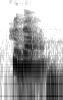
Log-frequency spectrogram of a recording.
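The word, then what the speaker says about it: prudemment: Prudamment. Premant. Bravo. Et là, exactement, on entend amant mais on écrit bien évidemment E2 MT.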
